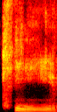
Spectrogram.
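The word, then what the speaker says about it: quay: um like stone gear almost but it's pronounced key but it's spelled u a y.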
